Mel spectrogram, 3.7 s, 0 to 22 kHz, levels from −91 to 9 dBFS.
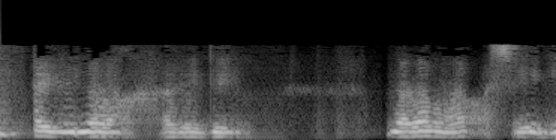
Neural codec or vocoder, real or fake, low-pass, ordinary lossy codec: codec, 16 kHz, 0.5 kbps, FreqCodec, smaller model; fake; 7.2 kHz; MP3, 24 kbps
